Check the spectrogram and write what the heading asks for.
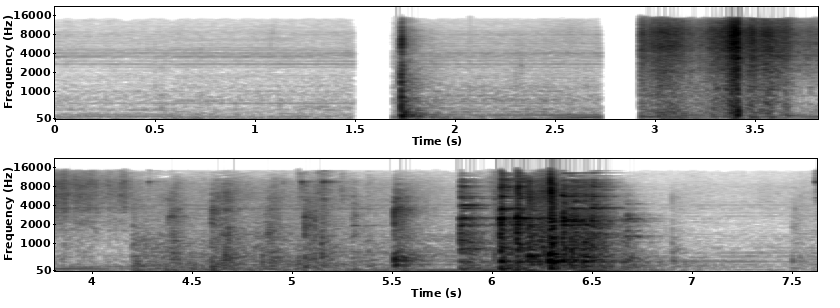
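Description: Kitchen clatter of a table knife against a glass jam jar and crockery: one sharp clink about two seconds in, then a run of clinks and scrapes, loudest near the end.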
